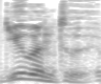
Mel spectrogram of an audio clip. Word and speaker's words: Juventude: El Juventude.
